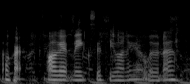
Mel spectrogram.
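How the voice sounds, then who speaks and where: A woman's voice: medium pitch, flat delivery, racing, gravelly. A woman talking casually to teammates as a raid player in online game voice chat. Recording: voice chat under very loud music.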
